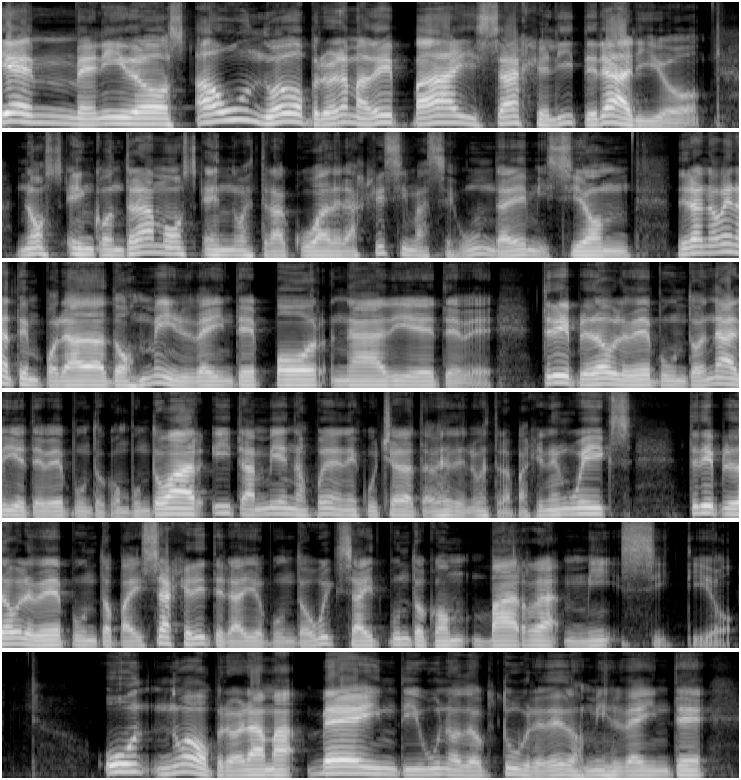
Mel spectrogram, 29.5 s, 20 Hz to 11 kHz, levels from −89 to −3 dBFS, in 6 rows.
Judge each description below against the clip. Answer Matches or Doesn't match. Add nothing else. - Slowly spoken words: Matches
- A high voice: Doesn't match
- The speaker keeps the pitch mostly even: Doesn't match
